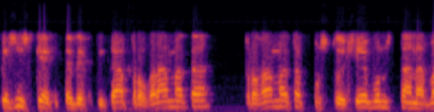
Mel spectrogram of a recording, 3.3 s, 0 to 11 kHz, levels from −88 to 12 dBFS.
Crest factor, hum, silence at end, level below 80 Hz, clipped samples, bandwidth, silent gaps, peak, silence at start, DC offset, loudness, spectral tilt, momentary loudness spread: 14 dB; none; 0 s; -56 dBFS; under 0.1%; 5.8 kHz; none; -8 dBFS; 0 s; under 0.1%; -21 LUFS; -7.5 dB/octave; 4 LU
